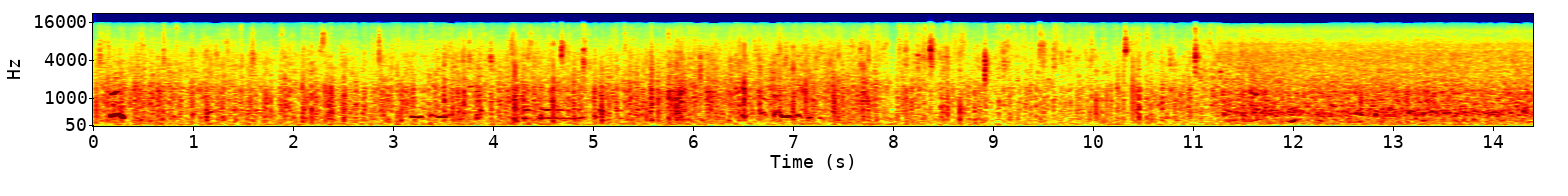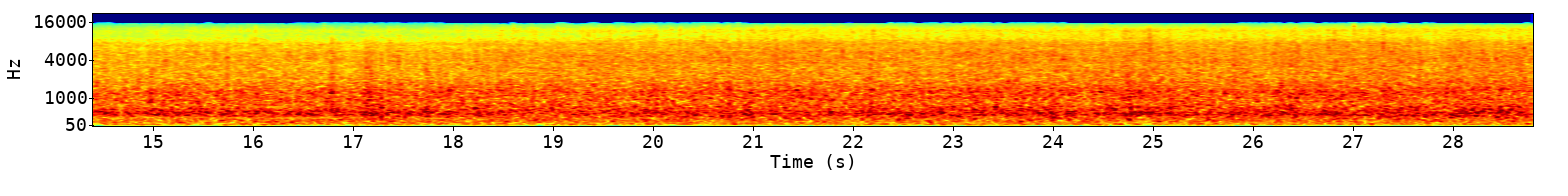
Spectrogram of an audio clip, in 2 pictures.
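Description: Heavy rain spattering on hard surfaces, with scattered drop clicks. About eleven seconds in it gives way to a steady, even rush of floodwater pouring down a channel along a brick wall.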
